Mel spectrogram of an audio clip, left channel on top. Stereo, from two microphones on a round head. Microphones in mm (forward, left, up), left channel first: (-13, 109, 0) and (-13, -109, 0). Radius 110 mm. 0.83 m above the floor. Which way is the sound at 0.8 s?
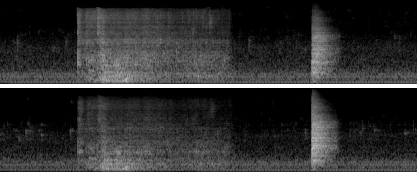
60° left (ahead or behind).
